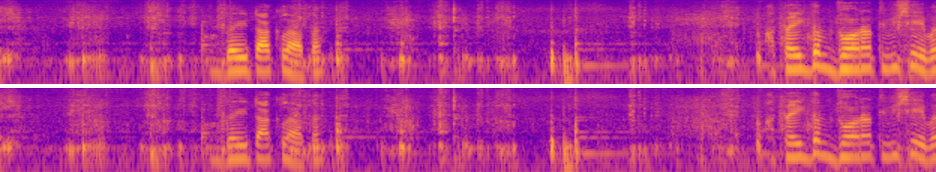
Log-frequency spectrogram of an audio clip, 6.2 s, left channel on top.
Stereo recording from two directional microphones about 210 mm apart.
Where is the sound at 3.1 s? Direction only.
10° right (ahead or behind).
